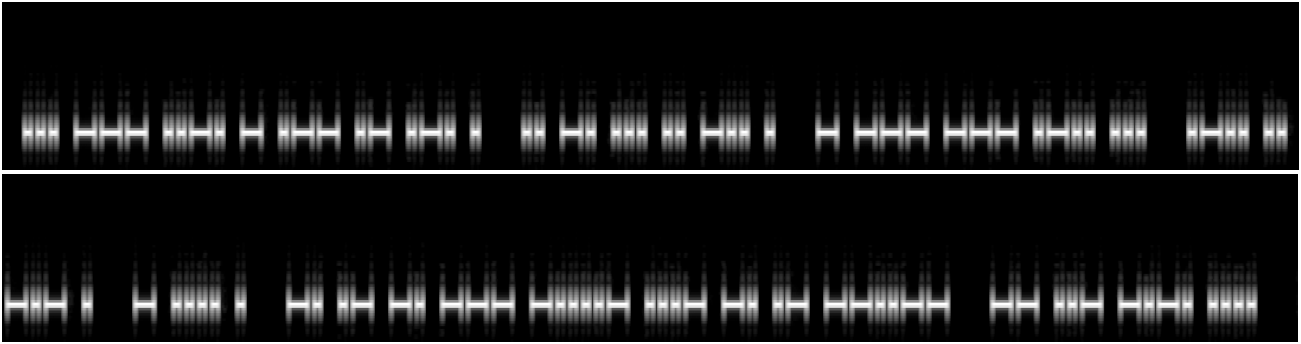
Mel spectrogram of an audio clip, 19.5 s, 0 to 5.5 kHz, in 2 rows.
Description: Morse code, heard as a keyed tone, about 25 wpm, 600 Hz. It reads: SOFTWARE INSIDE TOOLS LIKE THE NANO-VNA, MUCH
